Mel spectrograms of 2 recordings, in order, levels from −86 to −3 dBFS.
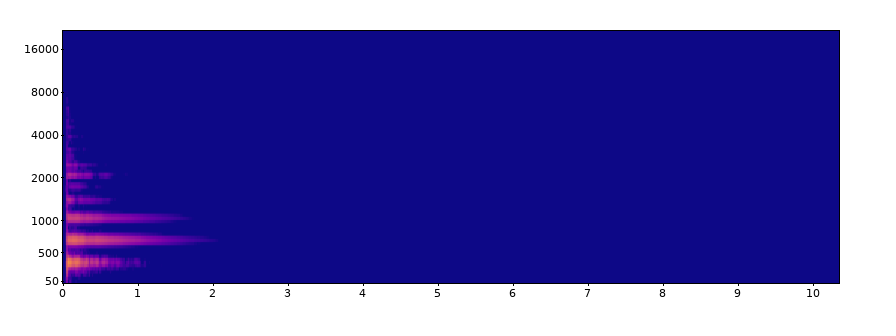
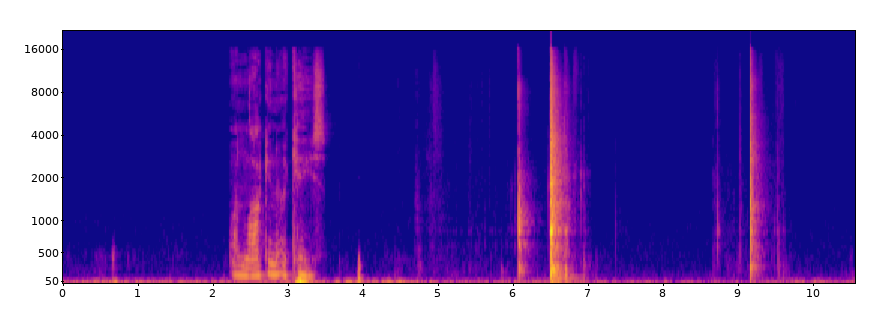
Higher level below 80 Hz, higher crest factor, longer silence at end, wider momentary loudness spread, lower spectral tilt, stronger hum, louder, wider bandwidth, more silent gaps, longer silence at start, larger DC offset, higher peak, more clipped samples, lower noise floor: second, under -90 dBFS vs -34 dBFS; about the same, 28 dB vs 28 dB; first, 9.25 s vs 0.4 s; second, 22 LU vs 26 LU; about the same, -4.5 dB/octave vs -3.5 dB/octave; neither; second, -42 LUFS vs -22 LUFS; second, 6.2 kHz vs 16.5 kHz; neither; second, 0.05 s vs 0.45 s; neither; second, -22 dBFS vs 0 dBFS; neither; first, under -90 dBFS vs -52 dBFS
